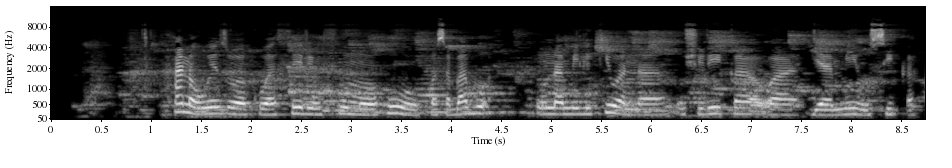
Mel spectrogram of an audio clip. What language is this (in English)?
Swahili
